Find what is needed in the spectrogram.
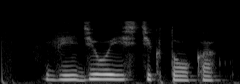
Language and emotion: Russian, neutral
